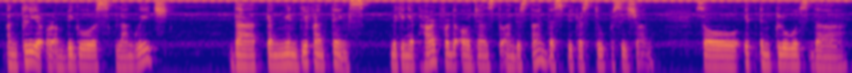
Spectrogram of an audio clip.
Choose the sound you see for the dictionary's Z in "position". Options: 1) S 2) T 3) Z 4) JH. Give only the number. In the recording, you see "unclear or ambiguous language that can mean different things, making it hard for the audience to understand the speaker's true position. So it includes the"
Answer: 1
